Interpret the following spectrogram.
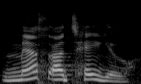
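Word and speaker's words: μαθητεύω: It's matheteu, okay? Everybody say that with me. Matheteu. That's how you pronounce it.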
